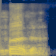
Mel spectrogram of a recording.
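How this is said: The r after the vowel is dropped. "drop the re sound when it comes after a vowel... So this is the British accent"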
